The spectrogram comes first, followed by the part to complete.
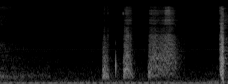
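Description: A few faint, short rustling scrapes about a second in, between stretches of talk.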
